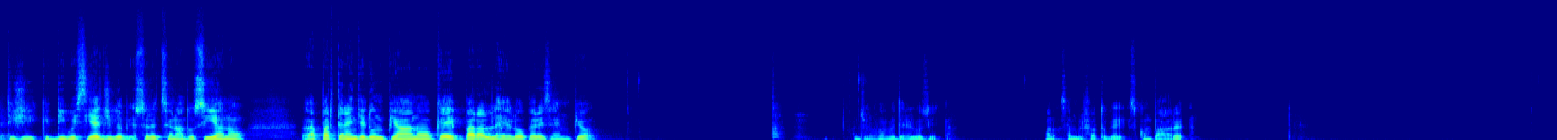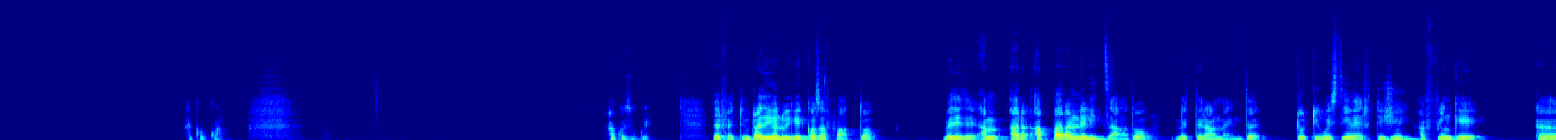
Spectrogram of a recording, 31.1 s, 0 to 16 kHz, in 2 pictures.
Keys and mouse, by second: 6.2 click, 8.4 click, 10.1 click, 15.2 click, 21.4 click, 23.7 click, 25.9 middle click.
